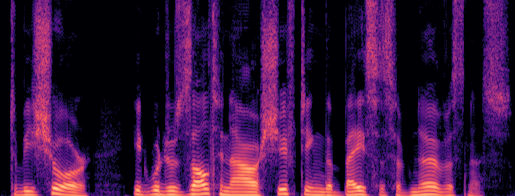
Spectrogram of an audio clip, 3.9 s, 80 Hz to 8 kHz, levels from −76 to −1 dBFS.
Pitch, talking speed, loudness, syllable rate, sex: 140 Hz, 200 wpm, -17 LUFS, 5.2 syllables/s, male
